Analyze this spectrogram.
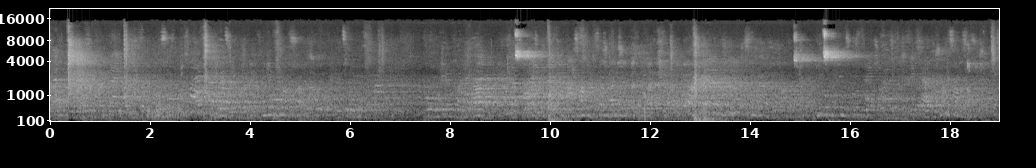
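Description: Young people chatter in a large echoing hall.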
